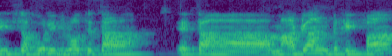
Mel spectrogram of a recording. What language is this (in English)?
Hebrew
